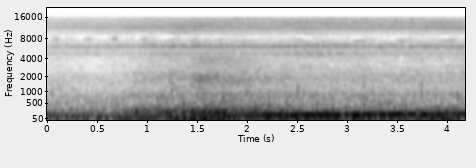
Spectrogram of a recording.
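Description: A low, steady mechanical hum, like an engine or a motor unit, that grows louder from about a second in, with insects chirping faintly behind it.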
